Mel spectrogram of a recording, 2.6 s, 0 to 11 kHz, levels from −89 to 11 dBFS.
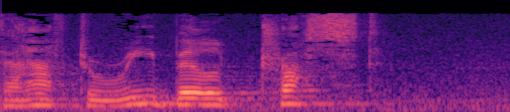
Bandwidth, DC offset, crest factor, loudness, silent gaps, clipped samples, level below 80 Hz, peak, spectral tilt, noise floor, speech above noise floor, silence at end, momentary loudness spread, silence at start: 8 kHz; under 0.1%; 18 dB; -21 LUFS; none; under 0.1%; -48 dBFS; -4 dBFS; -5 dB/octave; -42 dBFS; 21 dB; 0 s; 10 LU; 0 s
